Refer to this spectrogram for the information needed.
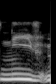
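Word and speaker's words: Niamh: son prénom, ça se prononce Nive, mais ça s'écrit Niam, j'ai envie de te dire que il y, a un truc qui va pas dans le pays.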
